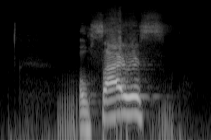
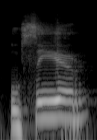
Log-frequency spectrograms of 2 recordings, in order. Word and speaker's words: Osiris: Osiris and Isis. This is the anglicized Greek pronunciation of the words. Usir, right? Osset, right?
